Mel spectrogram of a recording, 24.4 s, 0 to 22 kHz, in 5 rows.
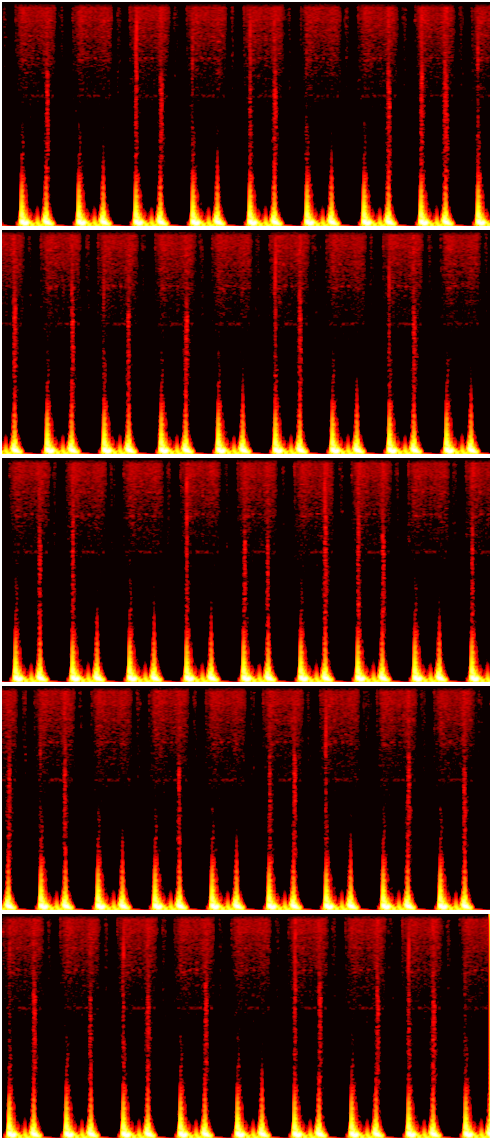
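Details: Steady, regular low heart thumps at about 105 beats a minute, repeating evenly, a heartbeat sound used to relax infants.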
